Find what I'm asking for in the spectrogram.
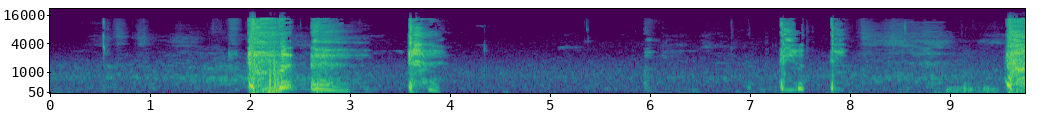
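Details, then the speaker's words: Adult man's dry coughing fit while riding a shared bike in chilly night air at 9 PM: about seven harsh, explosive coughs in clusters with quiet gaps. He wonders about a cold or daytime air conditioning; nose is clear. "还是感冒了，不停的咳嗽，什么情况？哎呀，什么情况？干咳。哎，咳的不行。"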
